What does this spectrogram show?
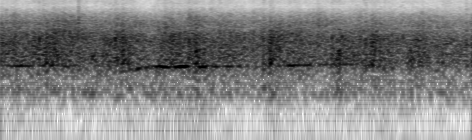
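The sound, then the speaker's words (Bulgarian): An audience applauding steadily, a dense wash of many hands clapping at once, loud and sustained throughout with no speech over it. “О, ако ръкопляскаш, ръкопляскай, като че наистина вярваш.”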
